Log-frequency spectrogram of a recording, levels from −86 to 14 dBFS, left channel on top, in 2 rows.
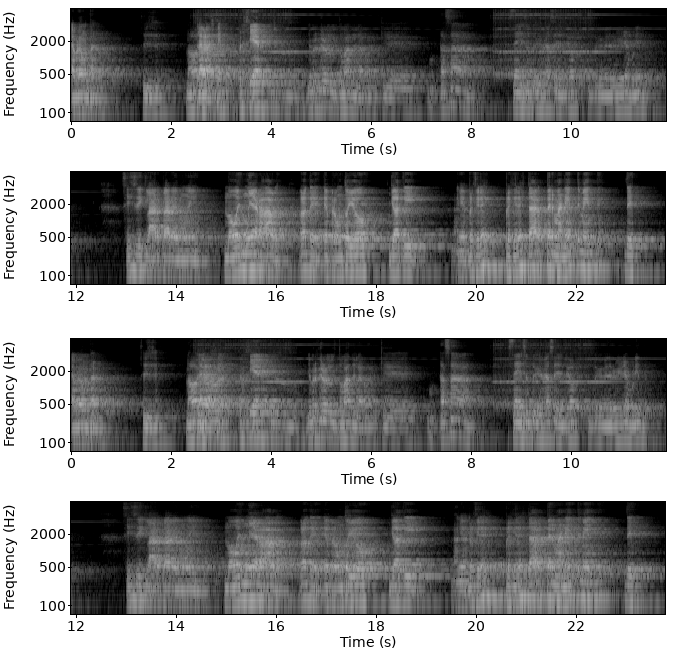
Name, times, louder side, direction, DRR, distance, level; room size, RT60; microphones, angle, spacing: voice 1, 0.0-0.5 2.5-3.0 3.4-3.9 13.0-14.5 15.0-16.1 16.5-17.8 18.3-18.8 19.6-20.3 20.6-22.5 23.0-23.1, left 3 dB, 35° left, 6 dB, 0.5 m, -26 dB
voice 2, 1.4-1.8 2.3-3.1 3.4-3.6 4.0-6.9 7.1-8.0 8.7-11.5 19.5-19.9, right 3 dB, 45° right, 5 dB, 0.5 m, -34 dB
Telephone, 2.4-5.2 8.4-11.2, right 1 dB, 5° left, 1.0 m, -42 dB
9.1 x 6.2 x 3.4 m, 2.2 s
head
